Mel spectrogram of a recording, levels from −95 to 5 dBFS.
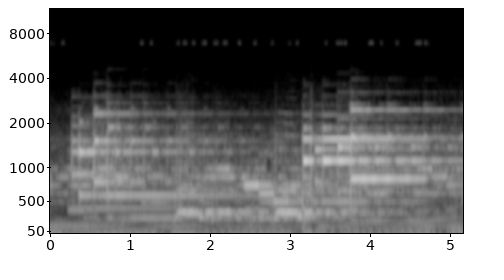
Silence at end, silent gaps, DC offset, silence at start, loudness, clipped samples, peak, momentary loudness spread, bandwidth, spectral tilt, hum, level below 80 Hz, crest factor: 0 s; none; under 0.1%; 0 s; -24 LUFS; under 0.1%; -6 dBFS; 13 LU; 7.4 kHz; -8 dB/octave; none; -48 dBFS; 18 dB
